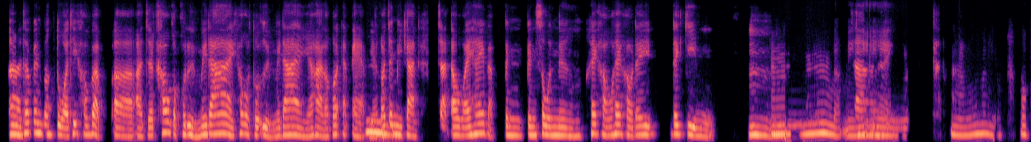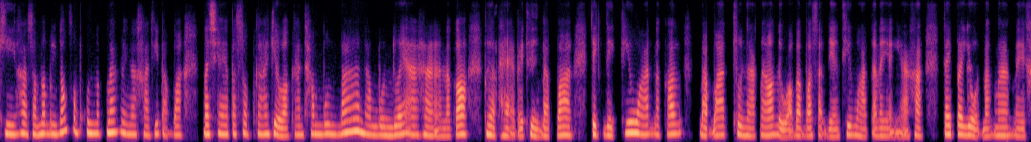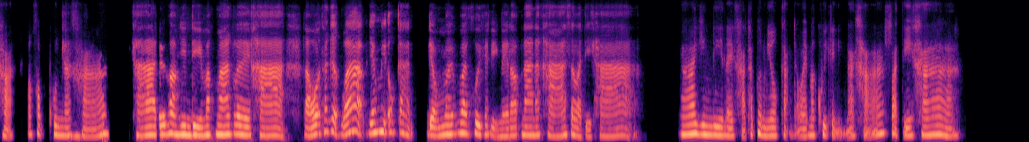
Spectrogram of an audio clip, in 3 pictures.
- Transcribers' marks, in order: tapping; other background noise
- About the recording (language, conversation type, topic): Thai, podcast, คุณเคยทำบุญด้วยการถวายอาหาร หรือร่วมงานบุญที่มีการจัดสำรับอาหารบ้างไหม?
